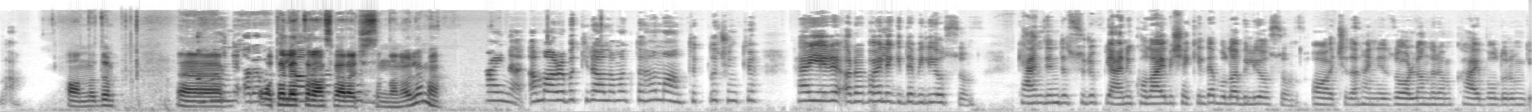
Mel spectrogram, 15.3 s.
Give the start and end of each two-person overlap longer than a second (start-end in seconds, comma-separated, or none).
2.0-3.7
